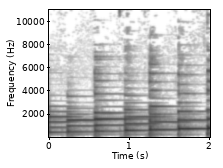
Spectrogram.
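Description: Piano playing the G major scale upward one note at a time, at an even pace of about three notes a second, climbing to the high G, which is struck near the end and rings on.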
